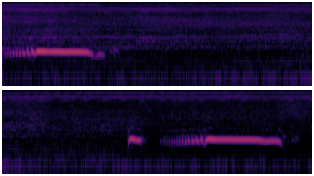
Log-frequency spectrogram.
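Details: Barbary dove of the tangerine colour variety, kept as a lure to start a silent dove calling; one low, rolling coo near the start, a long quiet gap, then a brief clipped note followed by a drawn-out, slightly trilling coo over a faint steady hum.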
